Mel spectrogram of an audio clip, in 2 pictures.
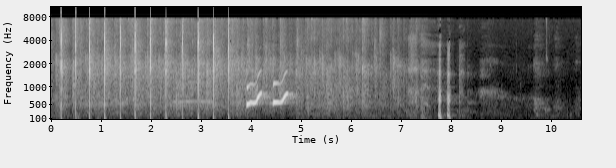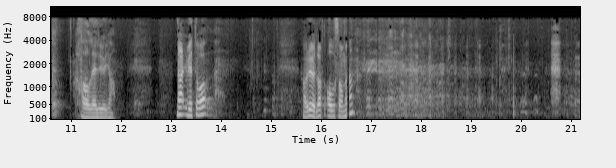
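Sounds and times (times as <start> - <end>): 
audience clapping: 0.0 - 7.8
speech: 7.8 - 8.1, 11.2 - 12.0, 13.1 - 13.9, 15.6 - 16.8
laughter: 16.7 - 21.1.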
